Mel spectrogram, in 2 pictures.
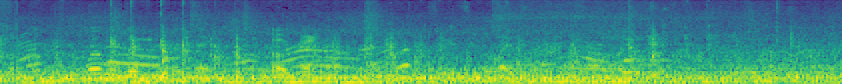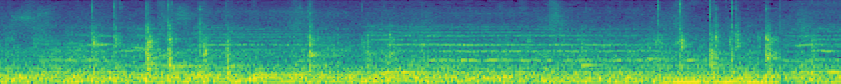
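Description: Train car running along the track with a steady rumble, a few sharp clacks about six seconds in. Passengers' voices and music play over it.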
